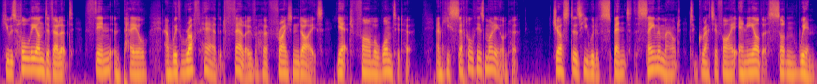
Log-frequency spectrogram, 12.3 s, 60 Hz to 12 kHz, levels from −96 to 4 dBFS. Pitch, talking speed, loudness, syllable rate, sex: 125 Hz, 205 wpm, -21 LUFS, 5.7 syllables/s, male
